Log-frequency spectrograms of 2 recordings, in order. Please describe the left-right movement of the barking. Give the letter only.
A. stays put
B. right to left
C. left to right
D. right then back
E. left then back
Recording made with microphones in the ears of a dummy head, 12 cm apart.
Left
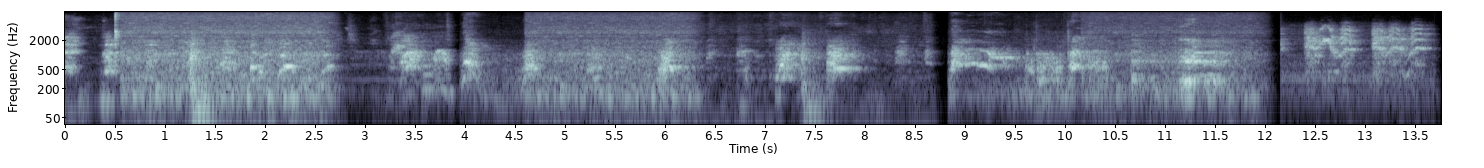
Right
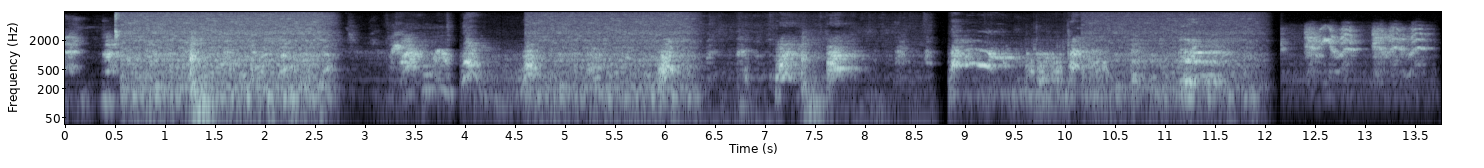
D.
